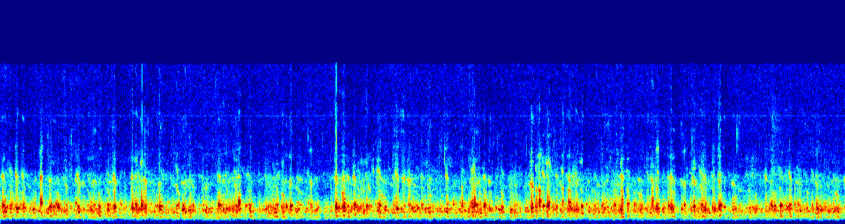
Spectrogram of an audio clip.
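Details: In a woodland pond at the start of spring, wood frogs in their mating ritual keep up a dense, rattling chorus of short croaks, with distinct clucks standing out every second or so.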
